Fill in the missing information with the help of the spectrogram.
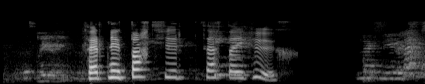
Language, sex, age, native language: Icelandic, male, 18-19, Icelandic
